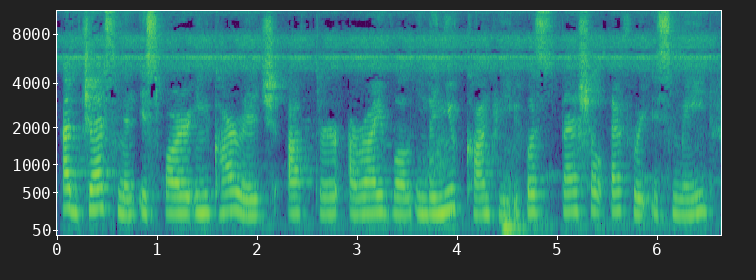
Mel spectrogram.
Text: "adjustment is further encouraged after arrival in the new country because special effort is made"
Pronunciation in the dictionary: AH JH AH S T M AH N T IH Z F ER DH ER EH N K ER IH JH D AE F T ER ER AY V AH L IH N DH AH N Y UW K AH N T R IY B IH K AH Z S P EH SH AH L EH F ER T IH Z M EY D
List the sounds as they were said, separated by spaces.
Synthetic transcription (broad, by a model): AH JH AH S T M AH N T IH S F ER ER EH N K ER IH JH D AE F T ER ER AY V AH L IH N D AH N Y UW K AH N T R IY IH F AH S P EH SH AH L EH F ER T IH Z M EY D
